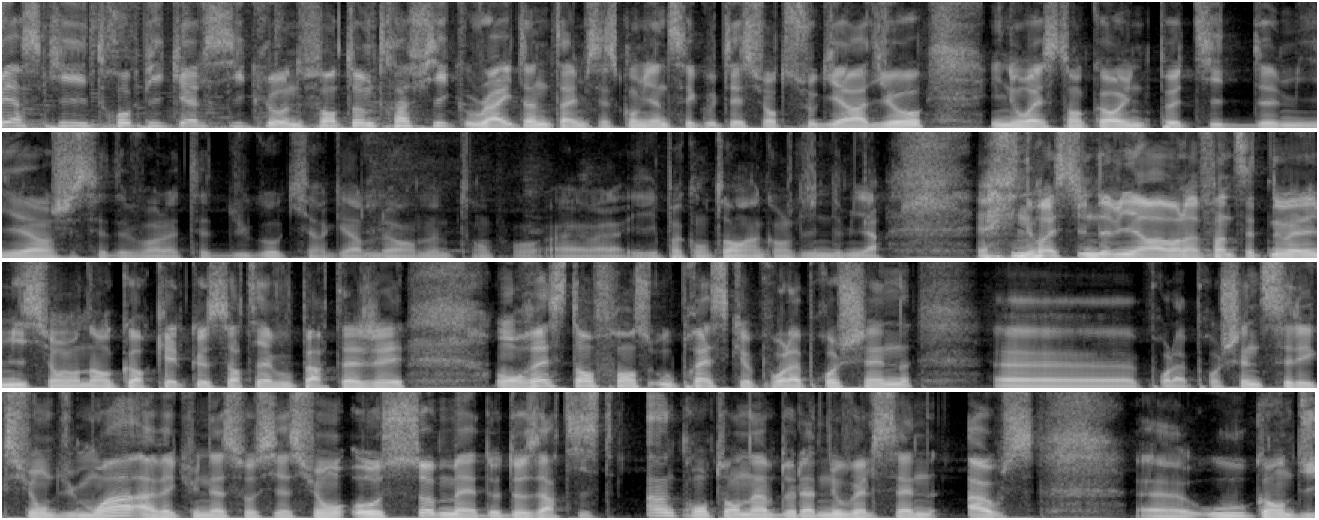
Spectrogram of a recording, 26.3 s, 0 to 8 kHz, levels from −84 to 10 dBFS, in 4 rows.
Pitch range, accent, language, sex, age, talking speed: 105-140 Hz, French, French, male, 20-39, 235 wpm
